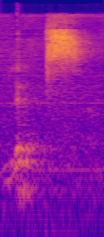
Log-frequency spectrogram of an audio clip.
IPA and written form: lɪps (lips)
